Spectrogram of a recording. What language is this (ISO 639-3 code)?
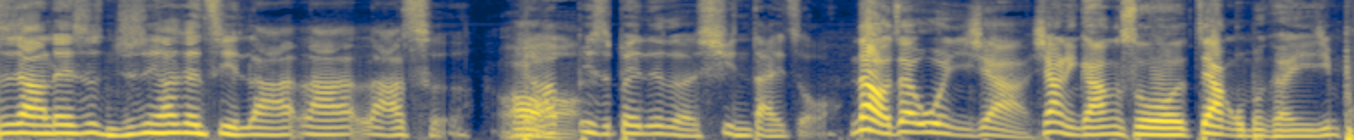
zho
